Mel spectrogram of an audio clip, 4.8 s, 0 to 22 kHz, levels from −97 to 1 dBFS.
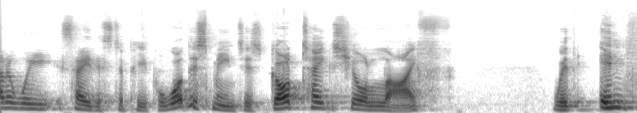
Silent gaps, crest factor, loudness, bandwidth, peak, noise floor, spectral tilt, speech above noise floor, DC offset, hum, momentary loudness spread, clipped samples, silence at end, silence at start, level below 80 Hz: none; 22 dB; -27 LUFS; 11 kHz; -6 dBFS; -78 dBFS; -7 dB/octave; 51 dB; under 0.1%; none; 14 LU; under 0.1%; 0 s; 0 s; -78 dBFS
